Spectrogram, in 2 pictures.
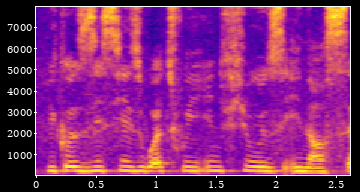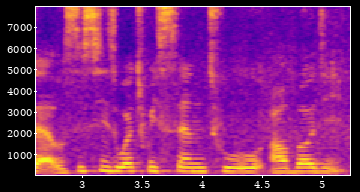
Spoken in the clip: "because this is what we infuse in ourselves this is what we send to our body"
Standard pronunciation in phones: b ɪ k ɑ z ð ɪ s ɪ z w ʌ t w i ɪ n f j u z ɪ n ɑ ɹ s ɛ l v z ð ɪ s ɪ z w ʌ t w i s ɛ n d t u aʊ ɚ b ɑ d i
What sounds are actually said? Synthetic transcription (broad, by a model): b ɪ k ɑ z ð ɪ s ɪ z w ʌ t w i ɪ n f j u z ɪ n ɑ ɹ s ɛ l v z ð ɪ s ɪ z w ʌ t w i s ɛ n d t u aʊ ɚ b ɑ d i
